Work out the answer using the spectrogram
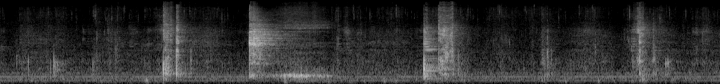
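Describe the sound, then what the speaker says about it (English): Mayonnaise being stirred into a steak sandwich filling with a utensil in a bowl, giving several separate wet scraping and squishing bursts with short pauses between, close up and moderately loud. "So I'm gonna start off with just a couple of heaps of mayonnaise there and just make sure I mix it in well."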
